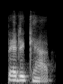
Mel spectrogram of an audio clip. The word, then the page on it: pedicab: Indian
